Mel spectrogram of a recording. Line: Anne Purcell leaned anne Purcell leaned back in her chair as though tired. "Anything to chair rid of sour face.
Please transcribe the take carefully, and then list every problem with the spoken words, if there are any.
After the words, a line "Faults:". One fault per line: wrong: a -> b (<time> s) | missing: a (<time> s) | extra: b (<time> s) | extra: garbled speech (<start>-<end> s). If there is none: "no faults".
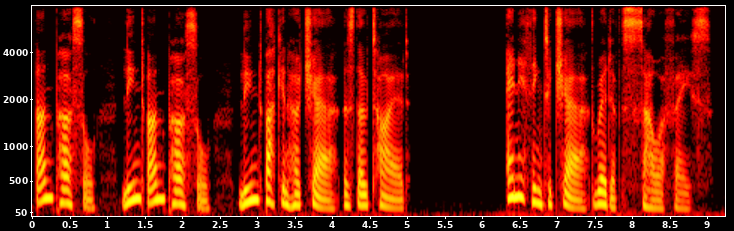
Anne Purcell leaned anne Purcell leaned back in her chair as though tired. "Anything to chair rid of sour face.
Faults:
no faults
